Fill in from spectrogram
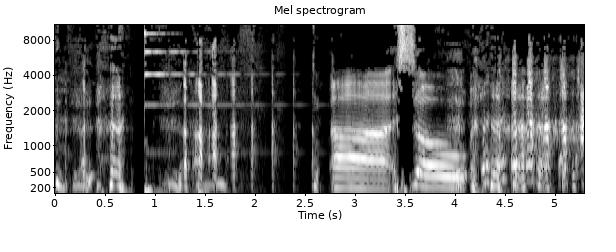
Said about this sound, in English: I feel like that's a bell.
